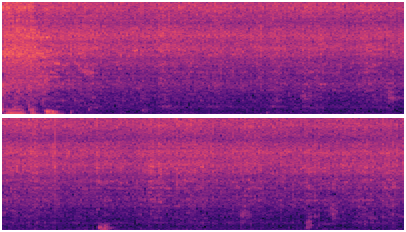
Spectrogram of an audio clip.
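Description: Tomato pieces frying in hot oil with onions and garlic, a sizzle that is loudest at first as they hit the oil and then settles to a steady hiss. A single soft knock about five seconds in.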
